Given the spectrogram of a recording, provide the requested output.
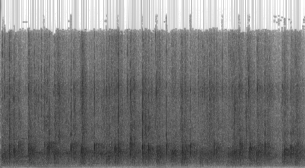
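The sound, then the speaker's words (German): A crowd bursts into sustained, dense applause with cheering mixed in, cheering for Jesus, the clapping loud and steady for the whole stretch without letting up. “Heute Abend wollen wir Jesus zujubeln.”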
